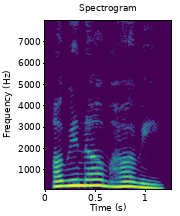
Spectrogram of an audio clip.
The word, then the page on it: ಅವಿನಾಭಾವಿ: avinābhāvi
